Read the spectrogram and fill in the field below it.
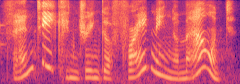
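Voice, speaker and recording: Game casting: cheeky little floating fairy, childlike and extremely high, over prominent music. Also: female voice, huge pitch swings, moderate pace, fairly bright tone, heavily acted. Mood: dry amazement. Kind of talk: video game dub acting.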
